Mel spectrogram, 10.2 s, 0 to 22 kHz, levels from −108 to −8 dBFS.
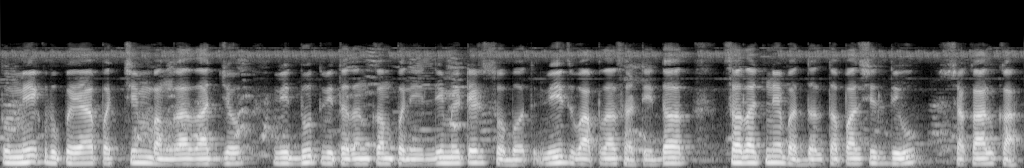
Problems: none marked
